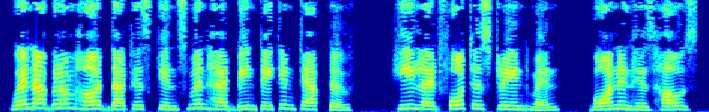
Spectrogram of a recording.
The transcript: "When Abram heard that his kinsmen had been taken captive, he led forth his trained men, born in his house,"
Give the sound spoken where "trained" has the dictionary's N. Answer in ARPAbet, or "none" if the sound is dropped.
N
